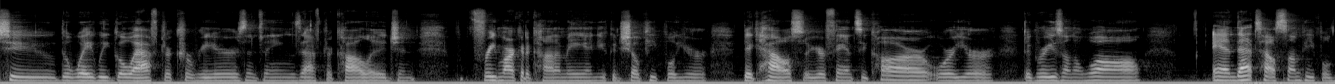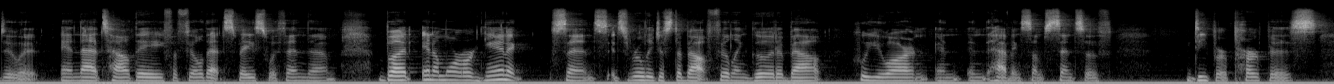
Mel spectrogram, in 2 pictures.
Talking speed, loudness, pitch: 165 wpm, -24 LUFS, 80 Hz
